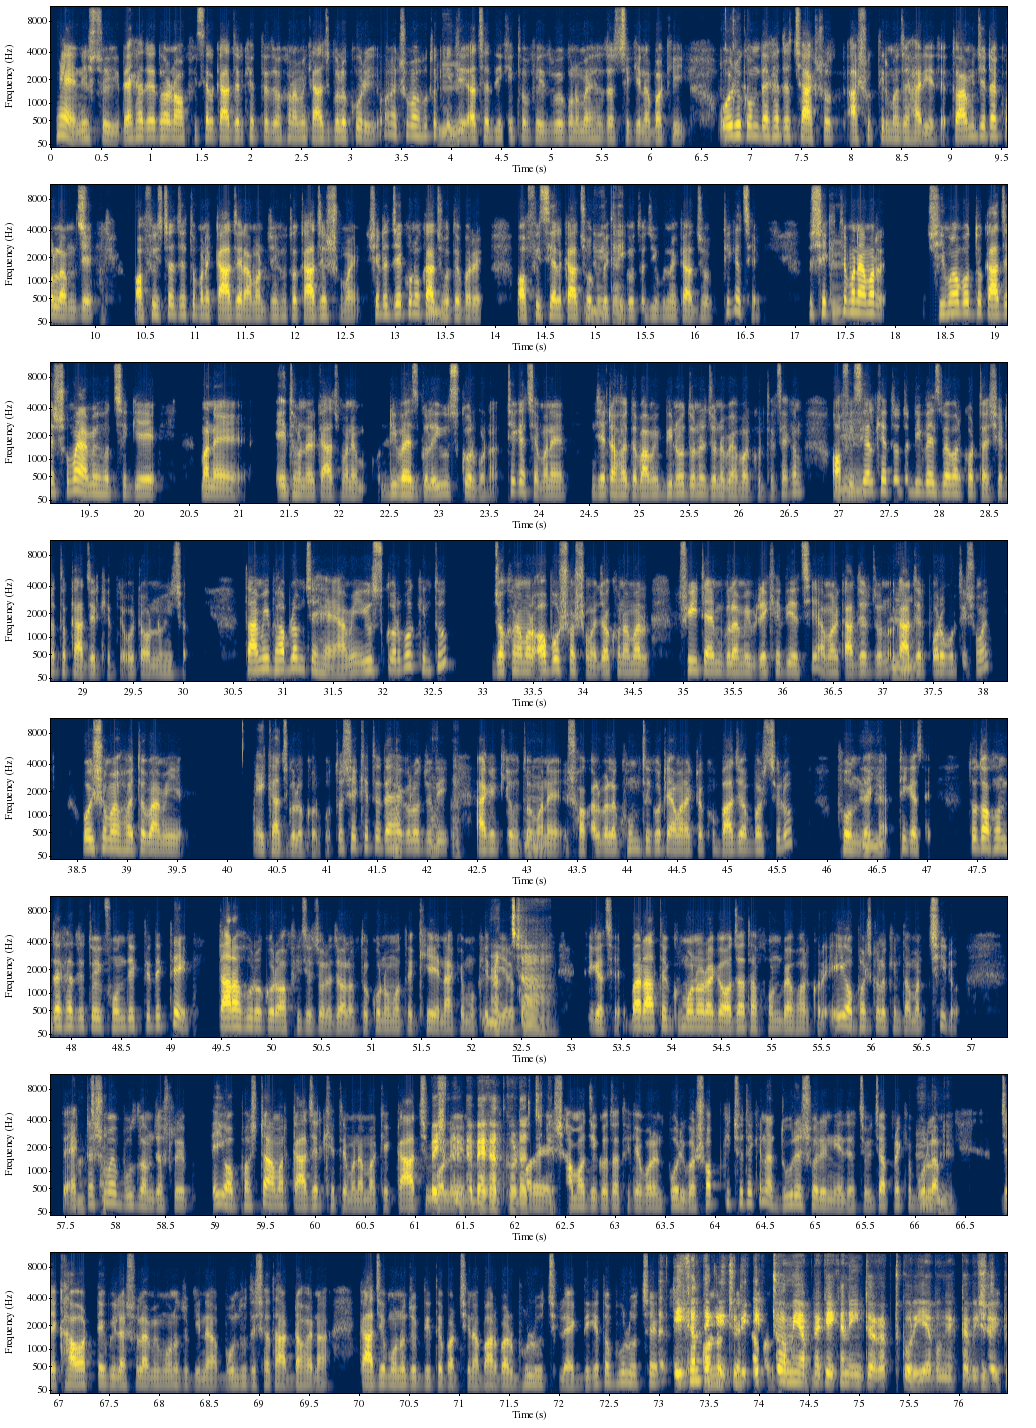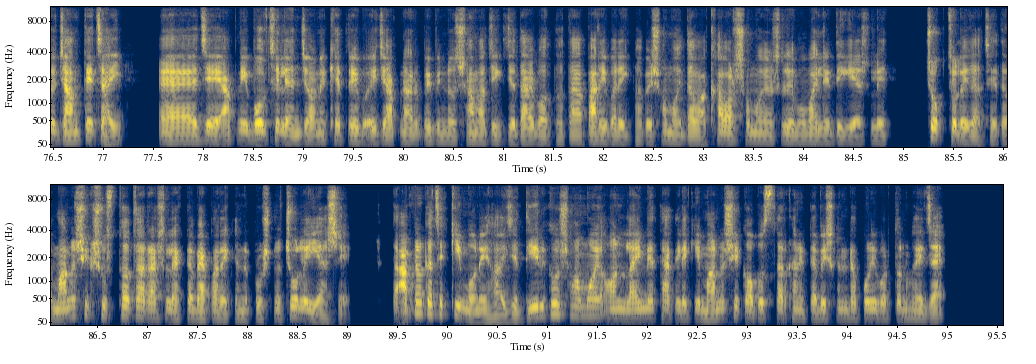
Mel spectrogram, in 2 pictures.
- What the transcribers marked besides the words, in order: other background noise; unintelligible speech; in English: "ইন্টারাপ্ট"
- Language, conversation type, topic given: Bengali, podcast, কীভাবে আপনি অনলাইন জীবন ও বাস্তব জীবনের মধ্যে ভারসাম্য বজায় রাখেন?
